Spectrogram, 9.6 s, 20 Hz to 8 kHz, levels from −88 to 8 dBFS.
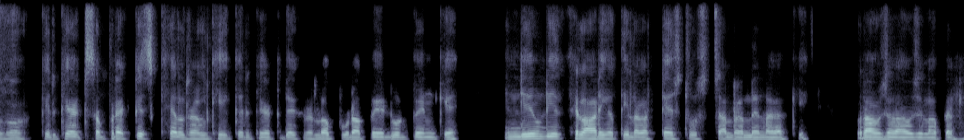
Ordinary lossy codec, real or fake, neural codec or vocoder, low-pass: none; fake; codec, 16 kHz, 4 kbps, X-Codec, HuBERT features, trained on general audio; none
